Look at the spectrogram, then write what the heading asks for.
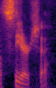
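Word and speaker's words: Saoirse: whatever shawsha well searsha but whatever like seahorse okay somebody wrote okay but it's all also people say sercia like s-i-r-s-h and that's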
